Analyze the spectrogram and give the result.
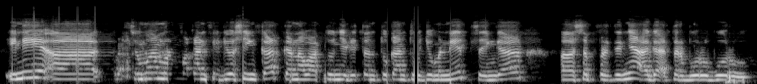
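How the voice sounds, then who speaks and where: A woman on a live radio program, talking quickly and haltingly as she sets up a video. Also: fairly high pitch, steady tone, sharp tone. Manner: quick, halting, with fillers and restarts.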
